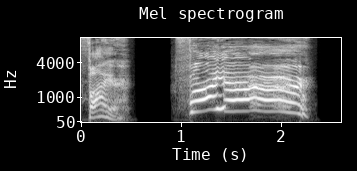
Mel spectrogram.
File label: Crew See Fire, Male; Warframe; Railjack; Perrin Sequence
